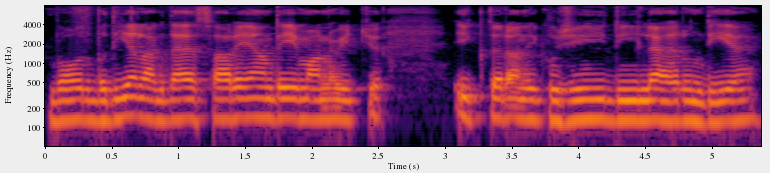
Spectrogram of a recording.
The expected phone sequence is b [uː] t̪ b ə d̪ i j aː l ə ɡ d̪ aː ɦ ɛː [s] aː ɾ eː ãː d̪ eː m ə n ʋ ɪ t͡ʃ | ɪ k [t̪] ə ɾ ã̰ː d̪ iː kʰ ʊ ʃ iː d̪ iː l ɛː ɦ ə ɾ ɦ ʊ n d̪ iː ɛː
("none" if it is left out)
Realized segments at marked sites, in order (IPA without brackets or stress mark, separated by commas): ɔː, s, t̪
